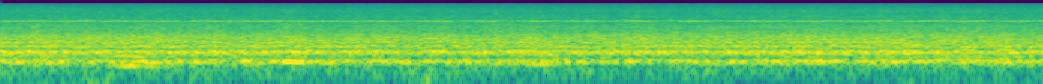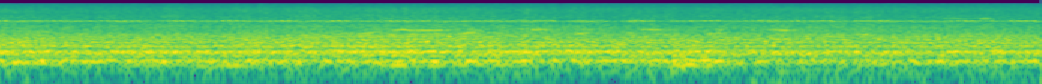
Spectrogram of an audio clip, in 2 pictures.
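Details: A steady chorus of buzzing bees, a thick unbroken drone with stacked hum layers and a faint high whine, plus scattered faint bird chirps in the background.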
